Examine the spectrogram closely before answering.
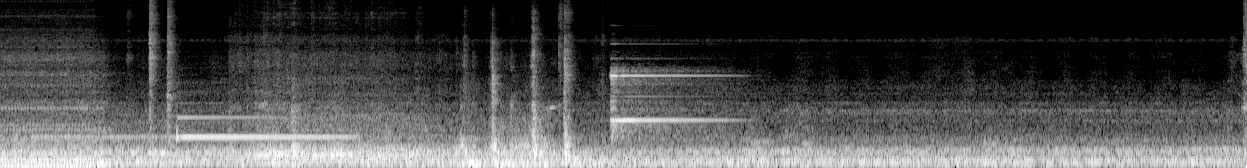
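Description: A truck engine drones as the truck drives closer.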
